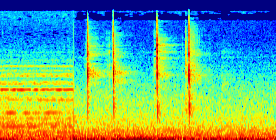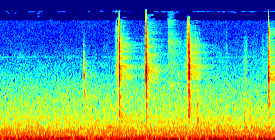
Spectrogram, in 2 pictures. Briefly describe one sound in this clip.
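Abacus beads click sharply as they are flicked.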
